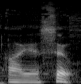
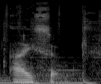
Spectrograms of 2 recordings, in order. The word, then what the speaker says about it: ISO: iso today now many people including myself have pronounced this as iso and i've learned not too long ago the actual proper way to pronounce it is iso and what iso is is the sensitivity of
